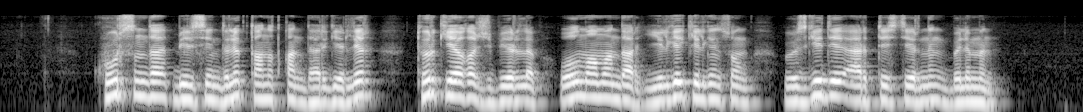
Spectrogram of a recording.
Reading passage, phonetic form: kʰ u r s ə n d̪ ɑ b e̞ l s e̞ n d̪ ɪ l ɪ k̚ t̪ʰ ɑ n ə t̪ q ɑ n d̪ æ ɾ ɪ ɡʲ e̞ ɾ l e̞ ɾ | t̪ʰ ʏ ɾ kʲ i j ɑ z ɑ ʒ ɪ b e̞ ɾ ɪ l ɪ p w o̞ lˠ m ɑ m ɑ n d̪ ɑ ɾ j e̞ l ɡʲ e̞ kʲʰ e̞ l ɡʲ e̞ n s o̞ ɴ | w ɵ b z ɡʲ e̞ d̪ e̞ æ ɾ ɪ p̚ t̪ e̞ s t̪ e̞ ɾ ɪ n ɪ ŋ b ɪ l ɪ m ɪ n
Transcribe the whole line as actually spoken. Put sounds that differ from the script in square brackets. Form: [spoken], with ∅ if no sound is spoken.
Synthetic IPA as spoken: kʰ u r s ə n d̪ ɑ b e̞ l s e̞ n d̪ ɪ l ɪ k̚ t̪ʰ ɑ n ə t̪ q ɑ n d̪ æ ɾ ɪ ɡʲ e̞ ɾ l e̞ ɾ | t̪ʰ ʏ ɾ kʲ i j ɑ [ʁ] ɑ ʒ ɪ b e̞ ɾ ɪ l ɪ p w o̞ lˠ m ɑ m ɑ n d̪ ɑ ɾ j e̞ l ɡʲ e̞ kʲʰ e̞ l ɡʲ e̞ n s o̞ ɴ | w ɵ [∅] z ɡʲ e̞ d̪ e̞ æ ɾ ɪ p̚ t̪ e̞ s t̪ e̞ ɾ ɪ n ɪ ŋ b ɪ l ɪ m ɪ n

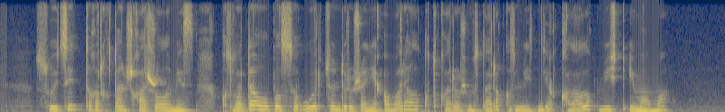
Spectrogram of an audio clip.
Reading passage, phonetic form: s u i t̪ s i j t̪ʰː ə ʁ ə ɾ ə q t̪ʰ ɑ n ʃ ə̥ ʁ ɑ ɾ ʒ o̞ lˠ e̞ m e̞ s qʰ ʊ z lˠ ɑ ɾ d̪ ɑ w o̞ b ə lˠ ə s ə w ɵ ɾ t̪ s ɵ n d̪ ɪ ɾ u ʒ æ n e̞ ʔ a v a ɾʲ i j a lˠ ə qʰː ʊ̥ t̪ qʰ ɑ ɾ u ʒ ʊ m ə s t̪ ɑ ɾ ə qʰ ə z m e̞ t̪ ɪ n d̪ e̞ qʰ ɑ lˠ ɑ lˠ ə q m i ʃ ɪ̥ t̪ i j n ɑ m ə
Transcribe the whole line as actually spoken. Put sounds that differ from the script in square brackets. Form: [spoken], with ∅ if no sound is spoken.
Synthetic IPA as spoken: s u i t̪ s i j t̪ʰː ə ʁ ə ɾ ə q [t̪] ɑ n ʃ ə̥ ʁ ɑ ɾ ʒ o̞ lˠ e̞ m e̞ s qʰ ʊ z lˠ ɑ ɾ d̪ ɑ w o̞ b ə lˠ ə s ə w ɵ ɾ t̪ s ɵ n d̪ ɪ ɾ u ʒ æ n e̞ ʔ a v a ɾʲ i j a lˠ ə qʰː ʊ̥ t̪ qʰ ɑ ɾ u ʒ ʊ m ə s t̪ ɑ ɾ ə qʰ ə z m e̞ t̪ ɪ n d̪ e̞ qʰ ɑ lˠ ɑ lˠ ə q m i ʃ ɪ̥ t̪ i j [m] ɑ m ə

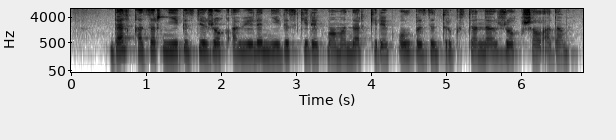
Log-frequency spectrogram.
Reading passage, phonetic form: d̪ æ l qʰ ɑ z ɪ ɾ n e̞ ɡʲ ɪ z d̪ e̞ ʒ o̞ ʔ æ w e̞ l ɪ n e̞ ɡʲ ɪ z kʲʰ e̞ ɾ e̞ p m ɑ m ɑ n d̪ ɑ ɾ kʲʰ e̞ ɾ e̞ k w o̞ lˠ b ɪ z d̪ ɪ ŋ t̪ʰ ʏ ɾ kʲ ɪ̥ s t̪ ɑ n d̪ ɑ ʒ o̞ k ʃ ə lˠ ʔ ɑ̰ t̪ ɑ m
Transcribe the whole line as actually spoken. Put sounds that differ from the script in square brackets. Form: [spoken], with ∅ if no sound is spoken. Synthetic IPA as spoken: d̪ æ l qʰ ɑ z ɪ ɾ n e̞ ɡʲ ɪ z d̪ e̞ ʒ o̞ [q] æ w e̞ l ɪ n e̞ ɡʲ ɪ z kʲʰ e̞ ɾ e̞ [k] m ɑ m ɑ n d̪ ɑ ɾ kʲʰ e̞ ɾ e̞ k w o̞ lˠ b ɪ z d̪ ɪ ŋ t̪ʰ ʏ ɾ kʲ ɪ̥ s t̪ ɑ n d̪ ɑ ʒ o̞ [q] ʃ [ɑ] lˠ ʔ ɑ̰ [d̪] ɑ m

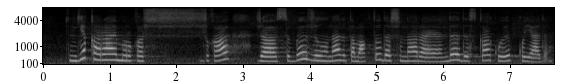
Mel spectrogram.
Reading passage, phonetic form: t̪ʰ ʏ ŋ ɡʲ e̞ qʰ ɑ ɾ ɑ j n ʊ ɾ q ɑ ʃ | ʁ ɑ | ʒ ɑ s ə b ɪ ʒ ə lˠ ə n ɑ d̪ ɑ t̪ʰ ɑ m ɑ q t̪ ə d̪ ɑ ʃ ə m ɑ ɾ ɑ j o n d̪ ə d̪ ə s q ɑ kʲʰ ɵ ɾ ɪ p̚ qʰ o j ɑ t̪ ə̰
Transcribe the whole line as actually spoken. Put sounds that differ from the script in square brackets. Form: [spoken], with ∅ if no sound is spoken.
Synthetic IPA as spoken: t̪ʰ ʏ ŋ ɡʲ e̞ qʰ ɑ ɾ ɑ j [m] ʊ ɾ q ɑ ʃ | ʁ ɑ | ʒ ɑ s ə b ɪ ʒ ə lˠ ə n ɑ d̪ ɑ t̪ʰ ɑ m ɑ q t̪ ə d̪ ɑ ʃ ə [n] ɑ ɾ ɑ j o n d̪ ə d̪ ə s q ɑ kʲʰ ɵ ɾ ɪ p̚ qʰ o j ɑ [d̪] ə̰

